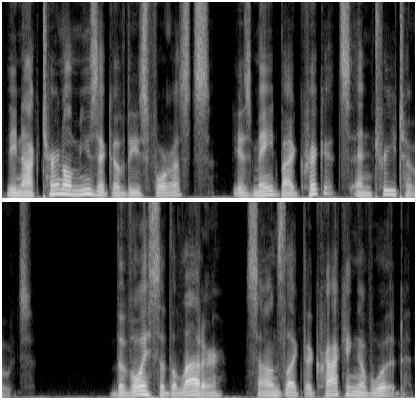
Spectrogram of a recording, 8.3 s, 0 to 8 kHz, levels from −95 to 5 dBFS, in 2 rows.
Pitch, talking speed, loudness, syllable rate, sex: 140 Hz, 175 wpm, -20 LUFS, 4.7 syllables/s, male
